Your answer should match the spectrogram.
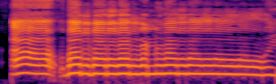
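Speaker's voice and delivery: high garbled blah-blah babble; squeaky Animal Crossing gibberish; garbled robot voice. Shown as a demonstration. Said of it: "a robot voice that's like".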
